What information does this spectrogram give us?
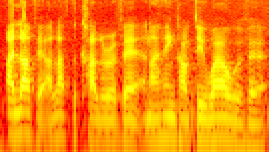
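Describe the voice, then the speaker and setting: A man's voice: mid-range voice, rapid-fire, loud music behind the voice. A man who works as a dealer, talking casually to camera. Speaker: second-hand dealer.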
